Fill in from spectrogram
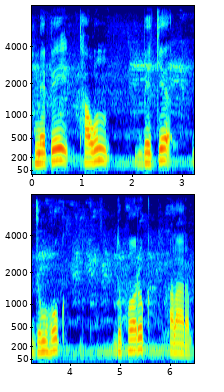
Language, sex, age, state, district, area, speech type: Kashmiri, male, 18-30, Jammu and Kashmir, Shopian, rural, read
